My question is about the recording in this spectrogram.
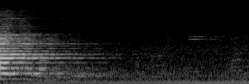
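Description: A man's chanting voice holds a long note that dies away within the first second. A low, steady hum remains.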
